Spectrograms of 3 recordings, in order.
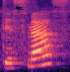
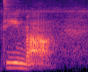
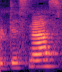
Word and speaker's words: Dismas: talk about is actually saint dismas or others pronounce it dima now it's up to you but i prefer dis mass because this mess is just easier for me to pronounce and we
